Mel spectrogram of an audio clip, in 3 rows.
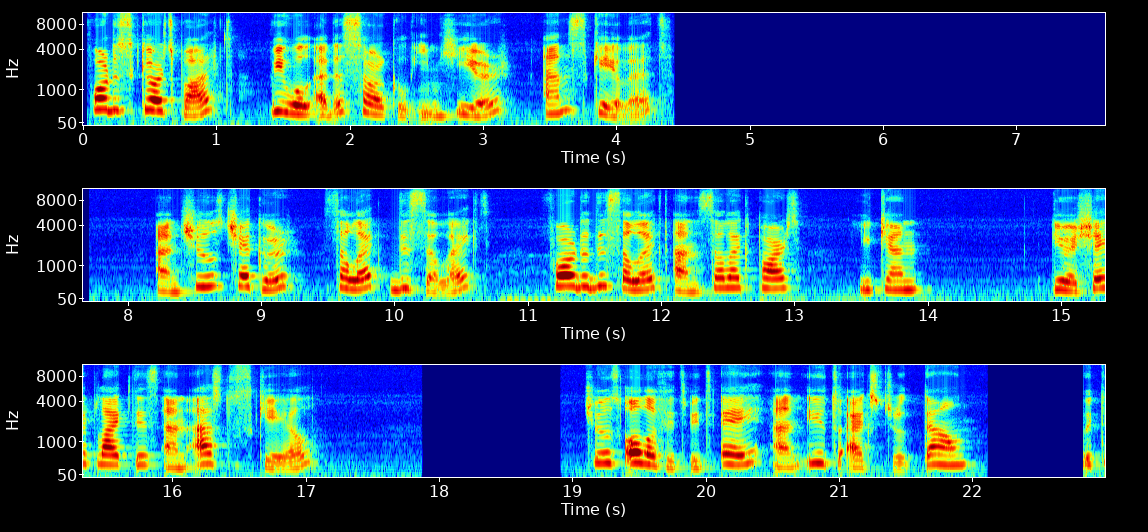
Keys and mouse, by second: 0.0 shift+a, 1.8 Tab, 1.8 middle click, 2.2 shift+middle click, 2.6 middle click, 2.8 Tab, 3.5 g, 3.8 z, 4.5 s, 5.3 shift+middle click, 5.7-7.2 typing, 6.8 shift+middle click, 7.7 Tab, 8.9-10.1 drag, 10.6 middle click, 14.2 click, 15.0 click, 16.2 middle click, 17.1 s, 18.5 click, 18.6 middle click, 19.0 a, 19.8 e, 20.3 z, 22.3 s, 22.8 middle click.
